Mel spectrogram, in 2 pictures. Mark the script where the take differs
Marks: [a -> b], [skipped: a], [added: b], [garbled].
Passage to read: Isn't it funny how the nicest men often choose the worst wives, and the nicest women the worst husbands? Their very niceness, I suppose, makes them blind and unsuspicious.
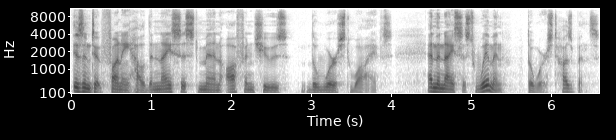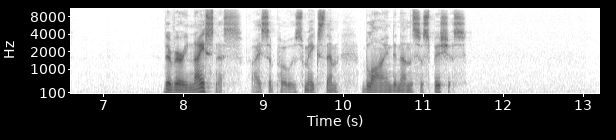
Isn't it funny how the nicest men often choose the worst wives, and the nicest women the worst husbands? Their very niceness, I suppose, makes them blind and unsuspicious.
